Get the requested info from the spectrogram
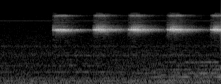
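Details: Lone cricket hiding inside a house, heard after half a second of quiet giving loud, shrill, even chirps at a steady pace, five in about two seconds.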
